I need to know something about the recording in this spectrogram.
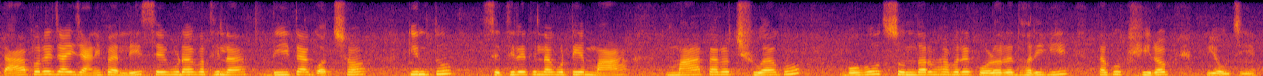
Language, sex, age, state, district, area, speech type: Odia, female, 45-60, Odisha, Sundergarh, urban, spontaneous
